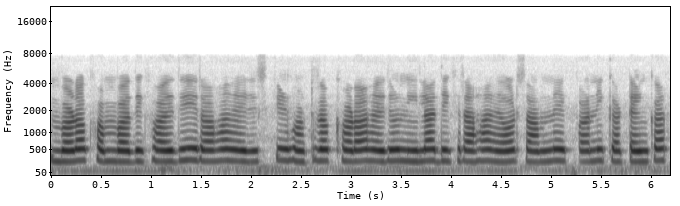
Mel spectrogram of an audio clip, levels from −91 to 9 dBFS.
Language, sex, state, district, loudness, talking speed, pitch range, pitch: Hindi, female, Punjab, Fazilka, -15 LUFS, 225 wpm, 235-250 Hz, 240 Hz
